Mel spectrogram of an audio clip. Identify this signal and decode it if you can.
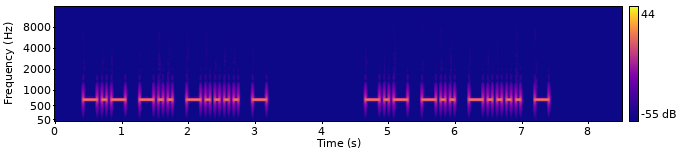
Morse code, heard as a keyed tone, about 17 wpm, 700 Hz. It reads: KD6T KD6T
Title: USA Call Signs - 4 Characters - Repeated 2x - 17wpm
